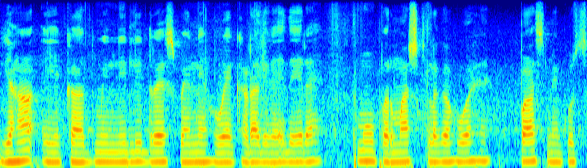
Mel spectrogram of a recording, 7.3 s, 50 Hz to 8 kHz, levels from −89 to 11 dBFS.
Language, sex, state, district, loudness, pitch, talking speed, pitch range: Hindi, male, Rajasthan, Bikaner, -19 LUFS, 125 Hz, 180 wpm, 125-130 Hz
